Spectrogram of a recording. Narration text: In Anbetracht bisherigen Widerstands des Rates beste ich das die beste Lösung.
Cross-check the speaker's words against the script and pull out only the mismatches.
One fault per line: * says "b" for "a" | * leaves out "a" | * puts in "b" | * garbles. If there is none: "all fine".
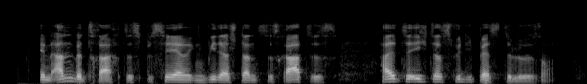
* puts in "des"
* says "halte" for "beste"
* puts in "für"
